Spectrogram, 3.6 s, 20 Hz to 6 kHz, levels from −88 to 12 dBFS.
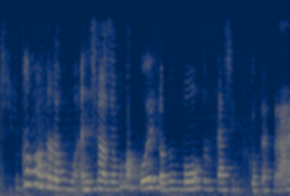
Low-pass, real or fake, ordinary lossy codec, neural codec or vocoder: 5.4 kHz; fake; none; codec, 16 kHz, 1 kbps, X-Codec, HuBERT features, trained on balanced general audio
